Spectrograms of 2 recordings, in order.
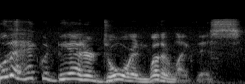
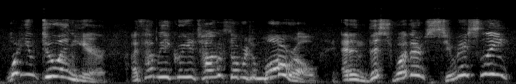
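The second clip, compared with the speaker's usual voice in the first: higher, fast, stunned and incredulous; shocked disbelief; 10 semitones higher than usual. Acted. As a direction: gape at her in disbelief. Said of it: "Sunset said, her mouth hanging open".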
